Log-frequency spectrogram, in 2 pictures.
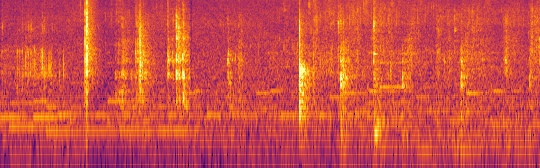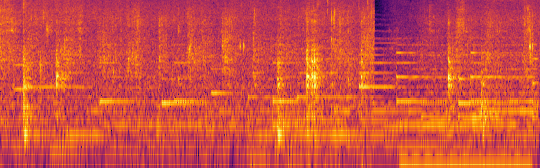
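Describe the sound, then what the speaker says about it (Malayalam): Cashew nuts and cumin seeds fry in oil in a pan for Ven Pongal, with a steady close sizzle and repeated spoon scrapes and clinks from stirring, no voices over it. "ഇനി നമുക്ക് അണ്ടിപ്പരിപ്പ് കുറച്ച് ചേർത്തു,"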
